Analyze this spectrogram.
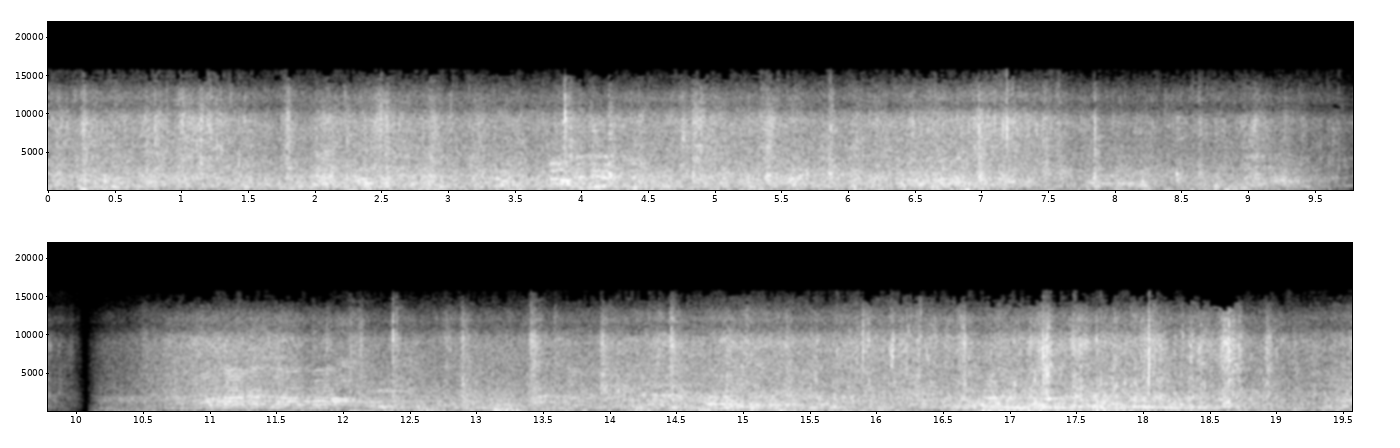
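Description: Swimmers splash and kick through the water in a large echoing hall.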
